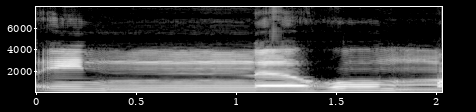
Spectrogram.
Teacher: نون مشدد پر غنہ ہوگا. میم ساکن کے بعد عین آیا ہے، اظہار شفوی ہوگا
